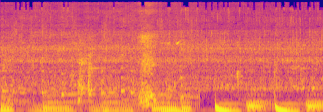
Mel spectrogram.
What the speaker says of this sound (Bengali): এবার মাংসটাকে ভালো করে লাড়া হবে মাংসটাকে লাড়া হচ্ছে ভালো করে লাড়া হচ্ছে মাংসটাকে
